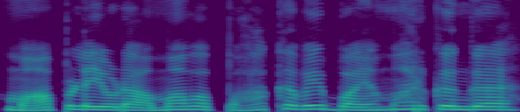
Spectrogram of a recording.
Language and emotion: Tamil, fearful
